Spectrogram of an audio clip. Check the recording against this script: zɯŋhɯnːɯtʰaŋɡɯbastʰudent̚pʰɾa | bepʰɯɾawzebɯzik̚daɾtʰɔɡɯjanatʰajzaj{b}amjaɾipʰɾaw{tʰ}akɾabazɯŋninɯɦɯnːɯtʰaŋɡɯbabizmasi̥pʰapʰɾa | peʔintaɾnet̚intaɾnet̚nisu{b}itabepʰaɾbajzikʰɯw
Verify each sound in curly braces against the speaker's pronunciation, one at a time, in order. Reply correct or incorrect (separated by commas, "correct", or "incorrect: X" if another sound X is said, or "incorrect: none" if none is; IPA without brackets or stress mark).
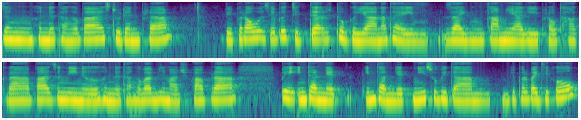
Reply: incorrect: ɡ, correct, correct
